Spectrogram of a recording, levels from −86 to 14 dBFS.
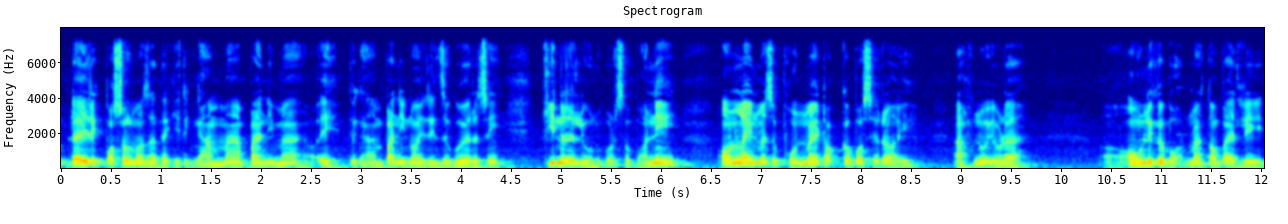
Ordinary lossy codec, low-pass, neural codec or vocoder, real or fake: none; 7.2 kHz; none; real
